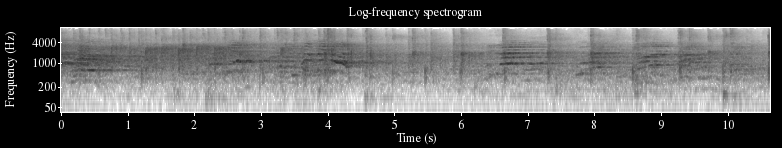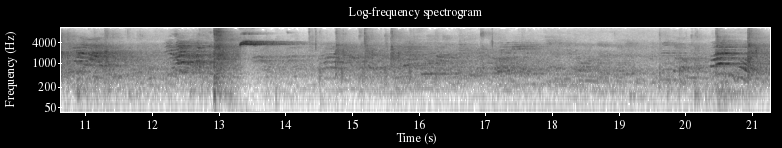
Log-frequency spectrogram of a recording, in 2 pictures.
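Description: Players' voices call out in a large echoing hall.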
